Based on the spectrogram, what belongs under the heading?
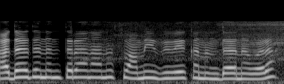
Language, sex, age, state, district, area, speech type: Kannada, female, 18-30, Karnataka, Chikkamagaluru, rural, spontaneous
